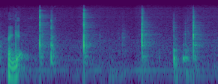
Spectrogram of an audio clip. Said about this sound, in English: A metronome gives us a steady, regular rhythm or a pulse. It's something in musicality that allows us to stay on the beat. Our drummers here will note what a metronome is. It allows them to practice to a regular pulse. This is an analog version.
